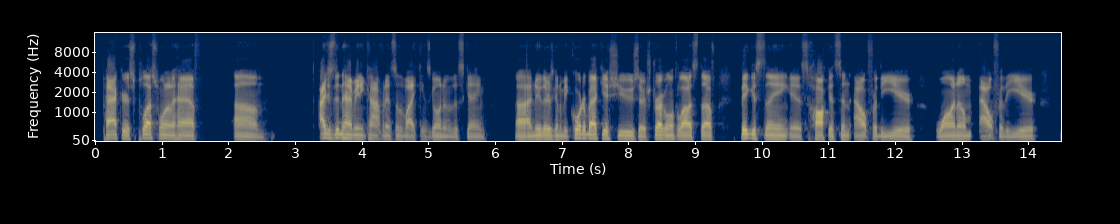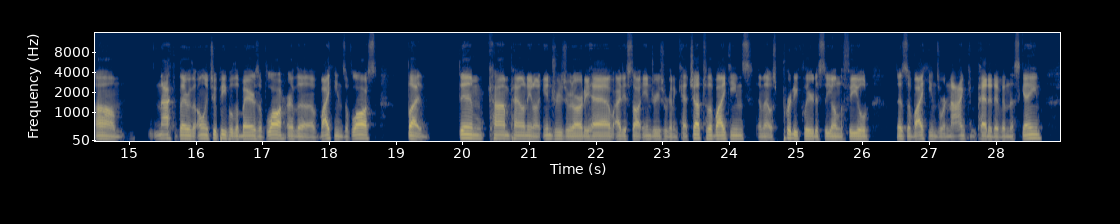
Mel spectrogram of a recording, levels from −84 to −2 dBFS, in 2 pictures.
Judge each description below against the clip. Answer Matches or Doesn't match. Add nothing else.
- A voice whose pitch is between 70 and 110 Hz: Matches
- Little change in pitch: Doesn't match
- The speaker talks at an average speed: Doesn't match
